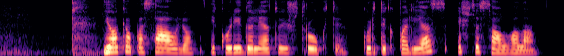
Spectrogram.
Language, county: Lithuanian, Telšiai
